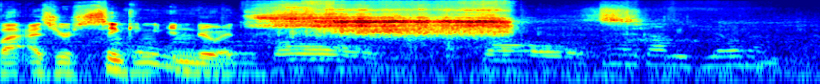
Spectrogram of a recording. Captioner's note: sizzling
